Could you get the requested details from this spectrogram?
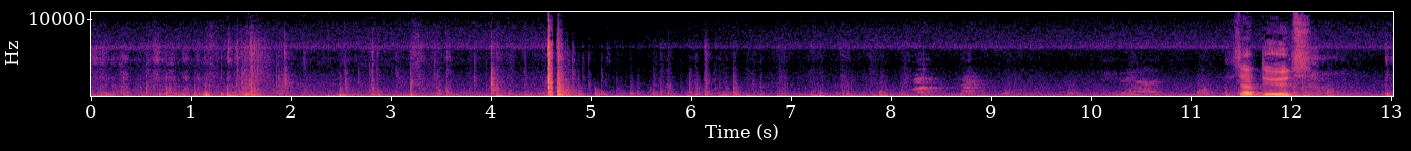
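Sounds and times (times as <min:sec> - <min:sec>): footsteps: 0:00.0 - 0:13.0.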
